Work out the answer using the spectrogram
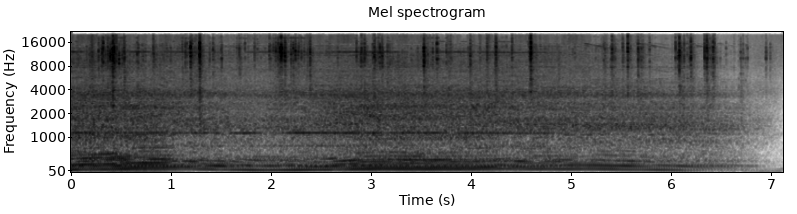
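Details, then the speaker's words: Hoover Decade 80 upright vacuum on the high pile setting on shaggy carpet: motor drone dips and wavers as the agitator brush roll stalls, lifting the carpet; owner finds it too powerful for this carpet. "as you could probably hear her again the brush was stalling now I'm gonna try it again on shaggy it was on high it's just too powerful I can see it literally lifting the carpet up"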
